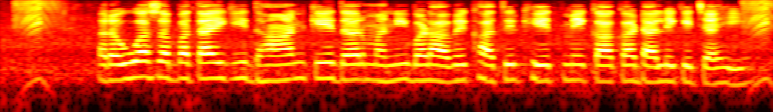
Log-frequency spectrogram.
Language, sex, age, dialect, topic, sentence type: Bhojpuri, female, 18-24, Western, agriculture, question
